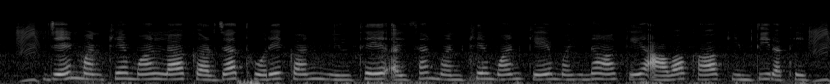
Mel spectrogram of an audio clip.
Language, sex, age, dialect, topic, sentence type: Chhattisgarhi, female, 18-24, Western/Budati/Khatahi, banking, statement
